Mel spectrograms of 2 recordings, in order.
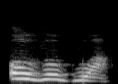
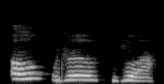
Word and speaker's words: au revoir: Now, this is au revoir. Now, this pronunciation is a little bit tricky, so pay attention, okay? Eyes here and listening ears on with me, all right? Au revoir, au revoir, au, au, au revoir, okay?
